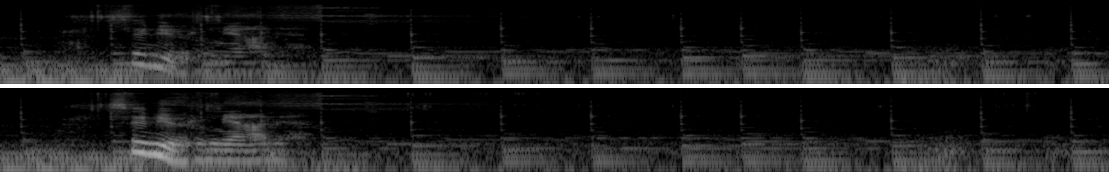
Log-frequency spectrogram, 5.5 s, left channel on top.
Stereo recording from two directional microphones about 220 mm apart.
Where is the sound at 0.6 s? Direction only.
30° right (ahead or behind).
